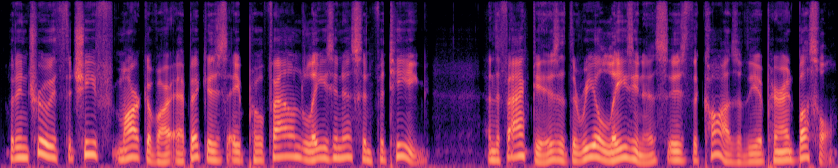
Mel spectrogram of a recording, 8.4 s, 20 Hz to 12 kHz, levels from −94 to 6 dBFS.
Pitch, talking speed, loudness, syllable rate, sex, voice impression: 145 Hz, 215 wpm, -18 LUFS, 5.5 syllables/s, male, masculine, middle-aged, tensed, powerful, bright, clear, cool, intellectual, friendly, reassuring, unique, wild, lively, kind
